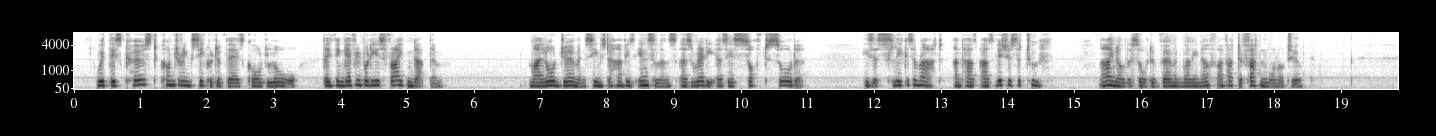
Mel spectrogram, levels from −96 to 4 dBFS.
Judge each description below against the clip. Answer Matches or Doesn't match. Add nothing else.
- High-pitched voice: Matches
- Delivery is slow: Doesn't match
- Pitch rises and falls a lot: Doesn't match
